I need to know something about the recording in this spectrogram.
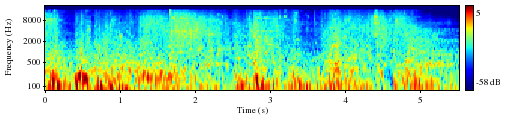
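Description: Game spell effects and blows crash and whoosh in a fast battle.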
